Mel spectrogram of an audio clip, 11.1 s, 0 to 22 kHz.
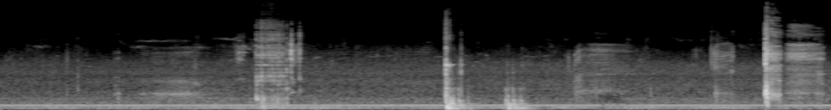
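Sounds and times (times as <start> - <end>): woman coughing: 10.2 - 10.5.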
